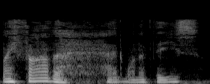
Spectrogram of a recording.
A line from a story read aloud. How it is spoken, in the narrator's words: she said, sadly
